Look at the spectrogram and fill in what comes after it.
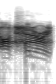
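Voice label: "artillery", English; UK; Target; DCS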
